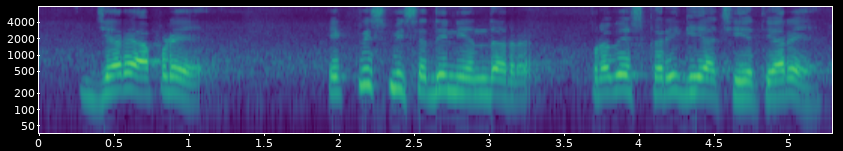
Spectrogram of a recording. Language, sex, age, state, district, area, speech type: Gujarati, male, 30-45, Gujarat, Junagadh, rural, spontaneous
